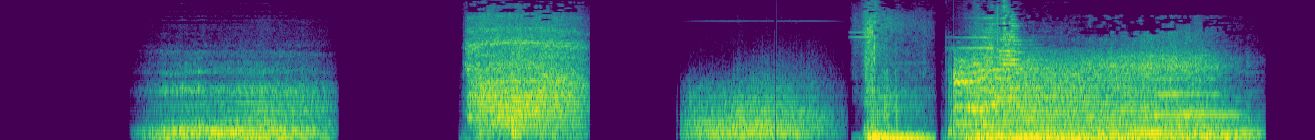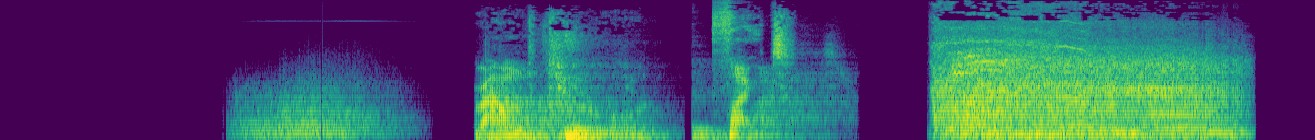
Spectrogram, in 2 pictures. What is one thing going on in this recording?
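A giant monster roars loudly and fiercely, again and again.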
